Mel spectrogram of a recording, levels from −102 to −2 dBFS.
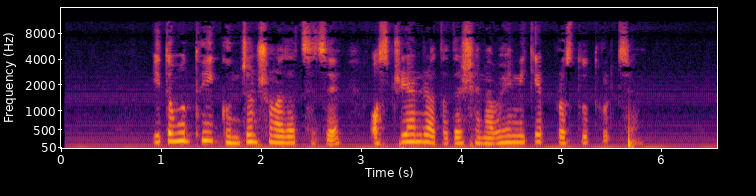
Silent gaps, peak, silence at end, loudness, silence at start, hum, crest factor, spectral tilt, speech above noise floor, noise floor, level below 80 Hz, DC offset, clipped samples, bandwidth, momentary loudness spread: none; -6 dBFS; 0.55 s; -25 LUFS; 0.9 s; none; 20 dB; -5 dB/octave; 27 dB; -52 dBFS; -46 dBFS; under 0.1%; under 0.1%; 11.5 kHz; 8 LU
